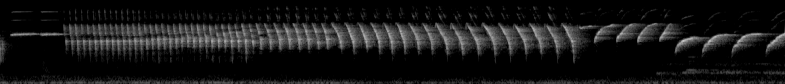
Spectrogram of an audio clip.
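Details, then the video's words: Canary in full chirping, rolling song, used to prompt canaries that rarely sing: a short whistle, then a long fast pulsed roll, finishing with repeated downward-slurred notes. "Kenari Gacor cuit-cuit ngerol, pancingan untuk burung kenari malas bunyi"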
